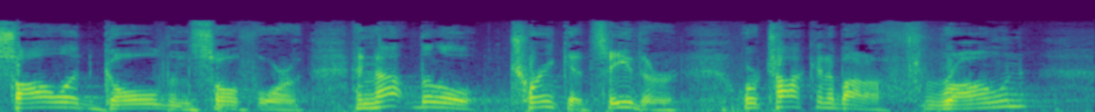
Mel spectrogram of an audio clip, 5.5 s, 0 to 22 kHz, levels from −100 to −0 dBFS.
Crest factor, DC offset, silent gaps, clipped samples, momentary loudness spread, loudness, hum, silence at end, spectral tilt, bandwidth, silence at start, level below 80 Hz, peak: 18 dB; under 0.1%; none; under 0.1%; 7 LU; -18 LUFS; none; 0 s; -4.5 dB/octave; 10.5 kHz; 0 s; -42 dBFS; 0 dBFS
